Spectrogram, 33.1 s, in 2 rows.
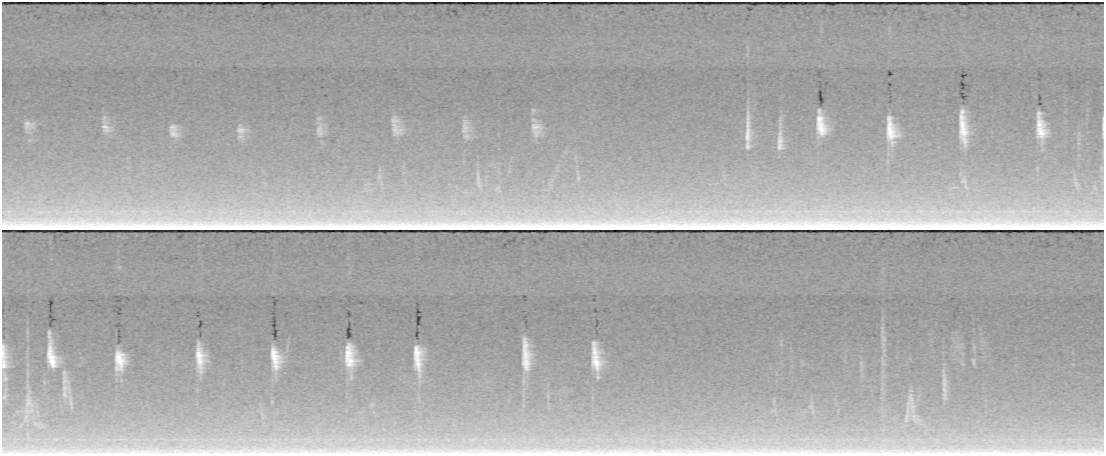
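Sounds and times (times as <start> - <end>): faint outdoor hush: 0.0 - 33.0
bird chirping: 6.7 - 8.8, 10.8 - 14.7, 15.5 - 18.5, 20.3 - 20.9, 21.6 - 22.9, 24.3 - 25.6, 28.0 - 31.6.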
